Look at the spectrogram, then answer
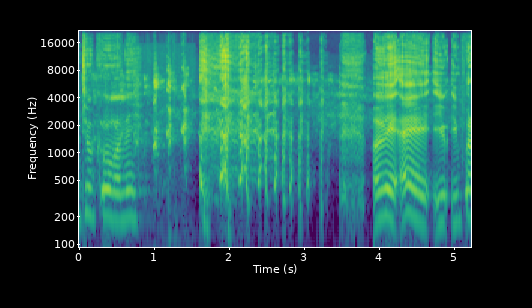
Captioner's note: laughs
